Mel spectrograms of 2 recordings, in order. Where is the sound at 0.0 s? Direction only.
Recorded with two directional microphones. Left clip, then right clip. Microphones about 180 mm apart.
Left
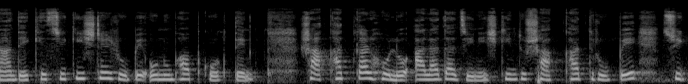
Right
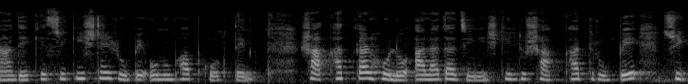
25° left (ahead or behind).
